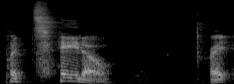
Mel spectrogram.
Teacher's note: the T that follows the unstressed vowel is not going to be flapped. We pronounce that just like a normal T, just like they would in United Kingdom.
